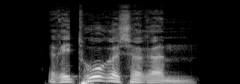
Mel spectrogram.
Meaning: strong dative masculine/neuter singular comparative degree of rhetorisch
- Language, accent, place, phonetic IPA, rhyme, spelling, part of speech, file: German, Germany, Berlin, [ʁeˈtoːʁɪʃəʁəm], -oːʁɪʃəʁəm, rhetorischerem, adjective, De-rhetorischerem.ogg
